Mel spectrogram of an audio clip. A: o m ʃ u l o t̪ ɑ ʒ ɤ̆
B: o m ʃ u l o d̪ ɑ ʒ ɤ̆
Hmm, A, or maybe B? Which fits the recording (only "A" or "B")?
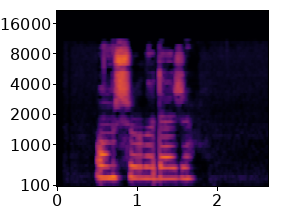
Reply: B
